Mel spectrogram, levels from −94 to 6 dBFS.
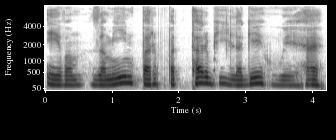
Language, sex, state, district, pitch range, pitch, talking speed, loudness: Hindi, male, Jharkhand, Ranchi, 130-155 Hz, 135 Hz, 115 wpm, -17 LUFS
